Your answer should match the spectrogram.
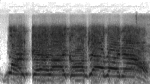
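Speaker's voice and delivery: very high, drawn-out frustrated wail; hammed-up meltdown, slow and high; mock pissed-off shout. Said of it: "when I'm pissed off".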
